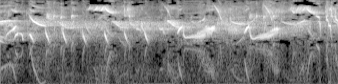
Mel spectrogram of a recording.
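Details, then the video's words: Several birds sing at once in a dense chorus of high, quick chirps and short whistled slurs, many sweeping up or down, overlapping continuously with faint ticking sounds underneath. "bird song"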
